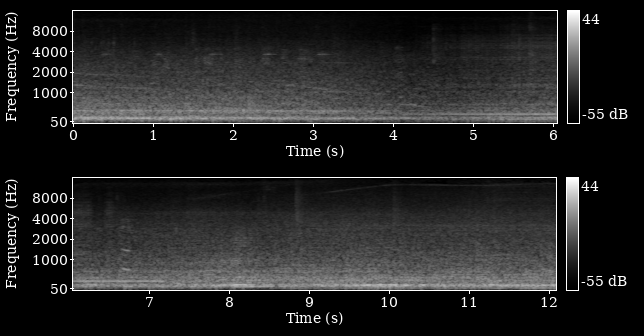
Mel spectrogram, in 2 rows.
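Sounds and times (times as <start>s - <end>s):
bus diesel engine droning: 0.0s - 12.0s
faint high squeaks: 4.6s - 6.8s.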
